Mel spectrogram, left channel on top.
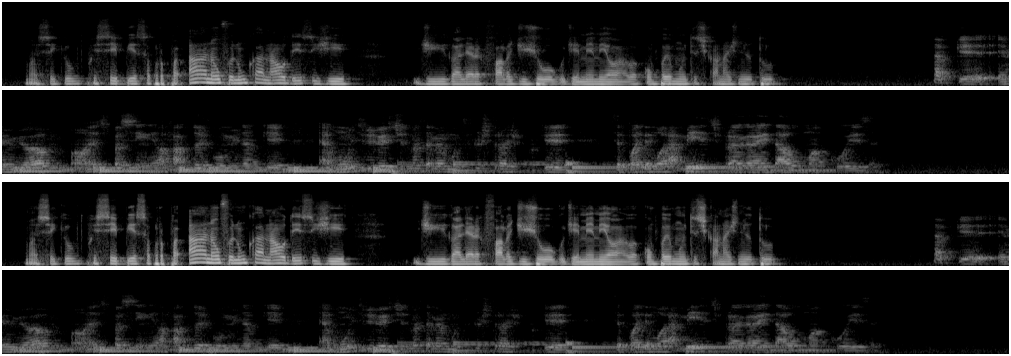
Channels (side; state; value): both; normal; correlation 0.49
